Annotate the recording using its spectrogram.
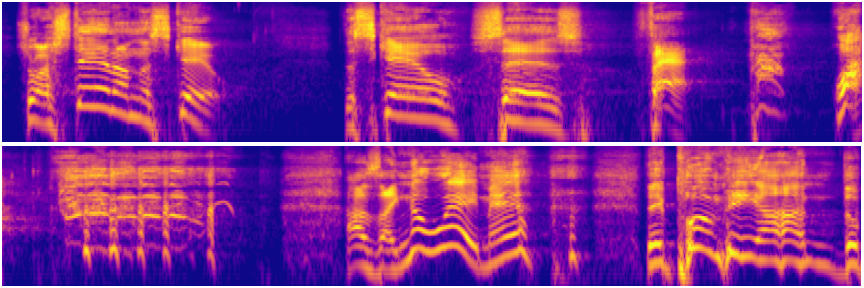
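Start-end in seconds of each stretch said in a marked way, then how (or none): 1.7-3.5 slow, deliberate punchline; slow deadpan. Real, not acted. Comic punchline slowed. 6.3-7.0 high indignant disbelief; disbelieving. Retold or imitated. Retold disbelief.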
